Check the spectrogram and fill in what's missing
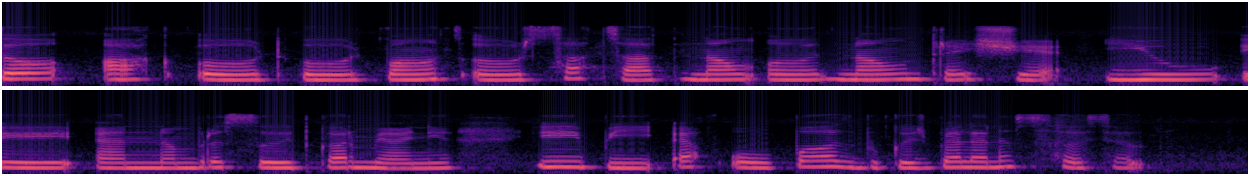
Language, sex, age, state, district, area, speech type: Kashmiri, female, 18-30, Jammu and Kashmir, Bandipora, rural, read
